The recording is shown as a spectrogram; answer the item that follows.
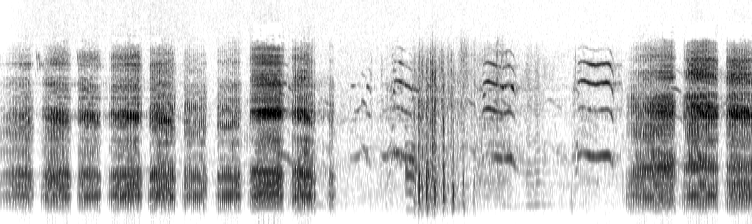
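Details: Colony of razorbills, several individuals calling by the nests before taking off. Rough, nasal growls come in a steady string of short bursts, broken midway by a few thinner, bending calls before the growling resumes.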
